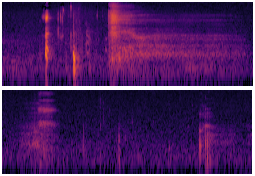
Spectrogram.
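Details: Woman trying to sneeze quietly while her friend sleeps next to her: several quick, muffled sneezes held back, then soft breaths in a quiet room; stifled sneezing.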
